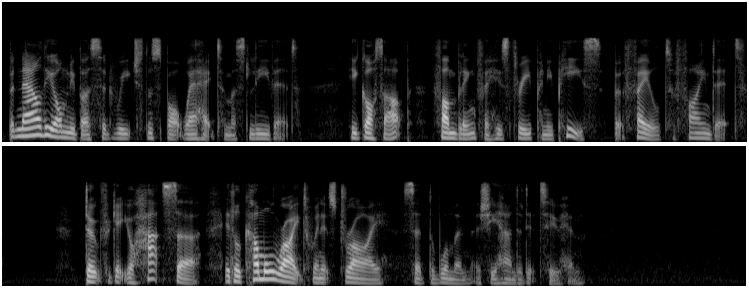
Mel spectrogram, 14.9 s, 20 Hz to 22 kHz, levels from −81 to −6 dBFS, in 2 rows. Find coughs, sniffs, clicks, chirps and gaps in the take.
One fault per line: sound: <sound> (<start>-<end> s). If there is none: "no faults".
no faults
